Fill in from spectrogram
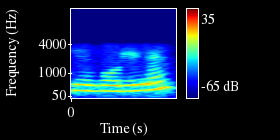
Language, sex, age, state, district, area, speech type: Hindi, female, 45-60, Uttar Pradesh, Azamgarh, urban, conversation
